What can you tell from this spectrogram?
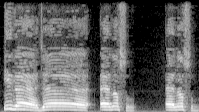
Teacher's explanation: الهمزه هنا همزه جاء، الهمزه مفتوحه وقلنا بتخرج من اقصى الحلق، لابد ان انا احقق الهمزه، لان كثير من الناس في الهمزه المتطرفه هنا بيسقطها او ما يحققهاش، يقول اذا جاء نصر الله نصر كده يسقطها.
